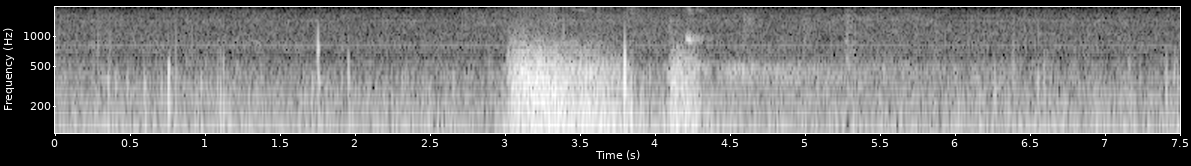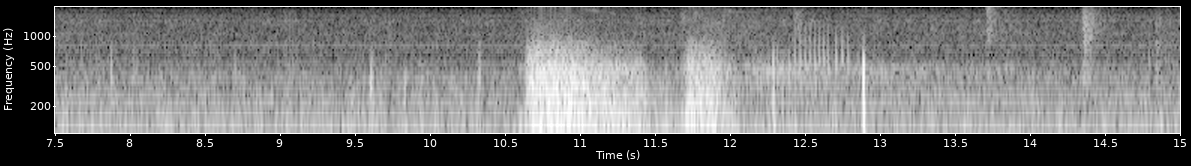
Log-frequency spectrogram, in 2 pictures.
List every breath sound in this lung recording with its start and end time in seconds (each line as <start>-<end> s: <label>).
2.94-3.81 s: inhalation
4.00-4.88 s: exhalation
10.64-11.52 s: inhalation
11.65-12.52 s: exhalation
